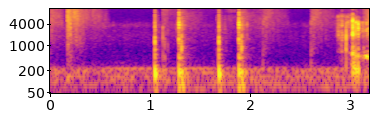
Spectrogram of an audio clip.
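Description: A wooden block thuds into place.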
